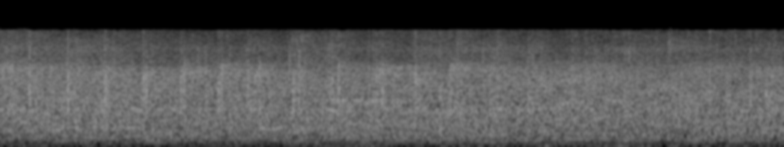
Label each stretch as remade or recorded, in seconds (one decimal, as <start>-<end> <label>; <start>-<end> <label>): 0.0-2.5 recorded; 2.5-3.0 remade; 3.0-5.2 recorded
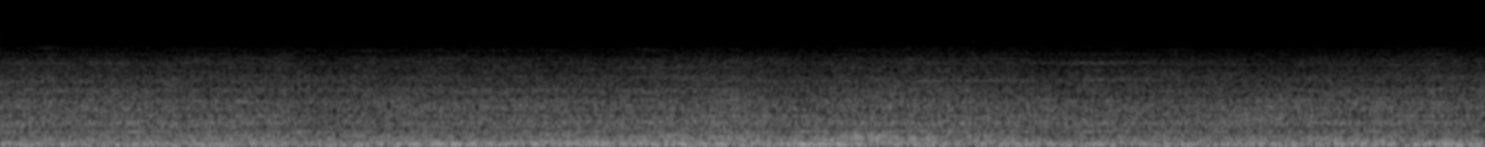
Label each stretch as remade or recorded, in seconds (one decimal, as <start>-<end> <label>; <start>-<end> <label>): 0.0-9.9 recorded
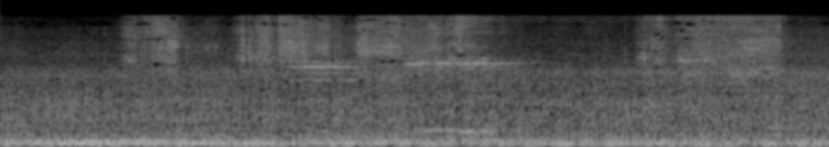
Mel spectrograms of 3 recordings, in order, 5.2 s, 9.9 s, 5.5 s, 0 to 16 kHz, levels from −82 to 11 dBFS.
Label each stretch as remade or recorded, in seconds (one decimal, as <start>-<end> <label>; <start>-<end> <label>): 0.0-3.0 recorded; 3.0-4.3 remade; 4.3-5.5 recorded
